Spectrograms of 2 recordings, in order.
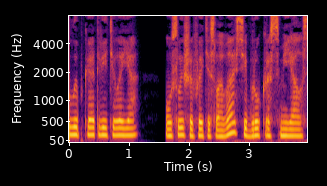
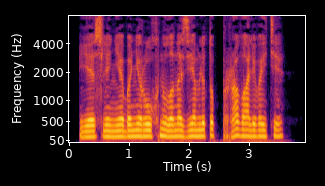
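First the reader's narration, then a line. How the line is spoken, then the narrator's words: Growled. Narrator (Russian): прорычал мой дракон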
